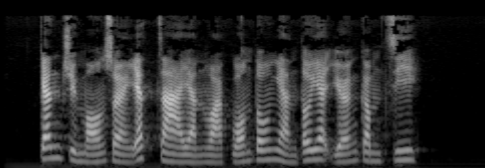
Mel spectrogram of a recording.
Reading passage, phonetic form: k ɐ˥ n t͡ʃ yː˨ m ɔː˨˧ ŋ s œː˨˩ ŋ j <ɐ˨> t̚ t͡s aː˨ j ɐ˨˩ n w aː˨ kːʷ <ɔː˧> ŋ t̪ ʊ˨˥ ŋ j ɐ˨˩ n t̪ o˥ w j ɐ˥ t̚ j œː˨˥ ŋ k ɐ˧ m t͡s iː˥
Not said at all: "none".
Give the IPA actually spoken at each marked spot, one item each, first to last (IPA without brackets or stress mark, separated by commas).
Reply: ɐ˥, ɔː˨˥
